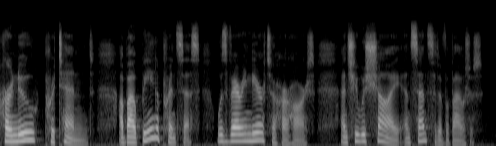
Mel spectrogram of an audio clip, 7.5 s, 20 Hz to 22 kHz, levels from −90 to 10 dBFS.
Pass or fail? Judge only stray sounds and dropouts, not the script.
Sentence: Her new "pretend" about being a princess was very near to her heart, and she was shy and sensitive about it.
pass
